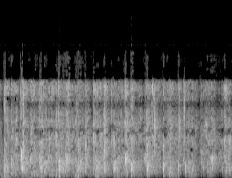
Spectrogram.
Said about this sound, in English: Oh, on applaudit vous-même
